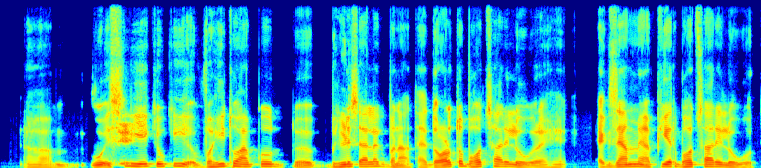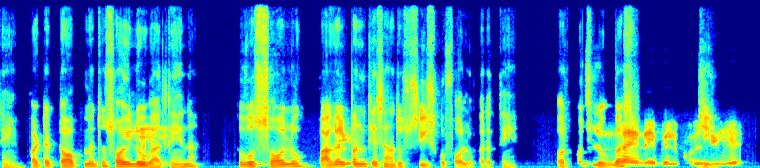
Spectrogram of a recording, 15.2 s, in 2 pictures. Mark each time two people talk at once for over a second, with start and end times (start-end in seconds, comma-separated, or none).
none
